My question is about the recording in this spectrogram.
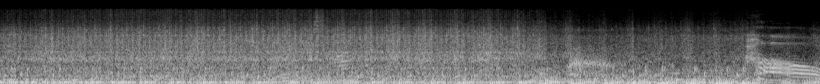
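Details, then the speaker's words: Hummer H3 with a Truck Norris cam and 4L65E transmission, first start after reassembly, no leaks: choppy, loping idle at about two beats per second with no tapping or knocking. Normal idle with lumpy cam. "Oh, listen to it chopping. Listen to it chopping, baby. It ain't leaking a drop."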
